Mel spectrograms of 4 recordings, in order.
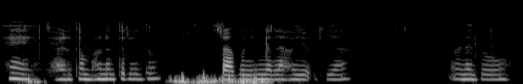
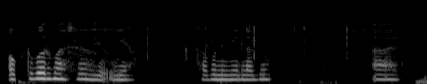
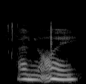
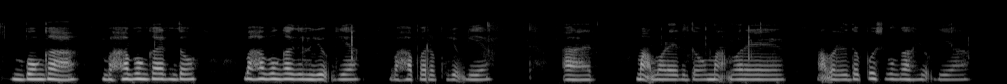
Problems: none marked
